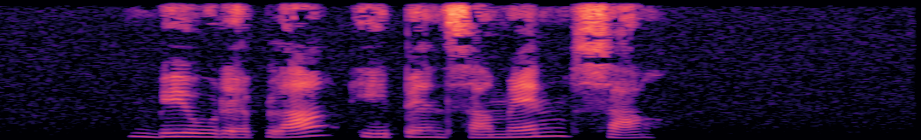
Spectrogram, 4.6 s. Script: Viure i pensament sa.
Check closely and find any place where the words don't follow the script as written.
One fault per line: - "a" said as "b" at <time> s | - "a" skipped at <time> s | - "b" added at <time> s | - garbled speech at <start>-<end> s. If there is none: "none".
- "pla" added at 1.4 s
